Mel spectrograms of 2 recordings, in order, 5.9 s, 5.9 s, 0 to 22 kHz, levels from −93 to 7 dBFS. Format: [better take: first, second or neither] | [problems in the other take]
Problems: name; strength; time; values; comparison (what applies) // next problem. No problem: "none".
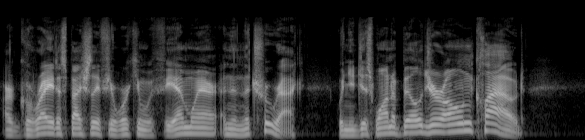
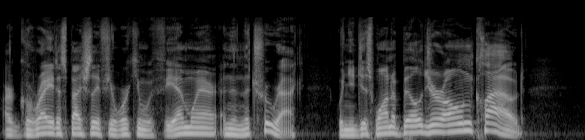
second | thin; somewhat; fading below 350 Hz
